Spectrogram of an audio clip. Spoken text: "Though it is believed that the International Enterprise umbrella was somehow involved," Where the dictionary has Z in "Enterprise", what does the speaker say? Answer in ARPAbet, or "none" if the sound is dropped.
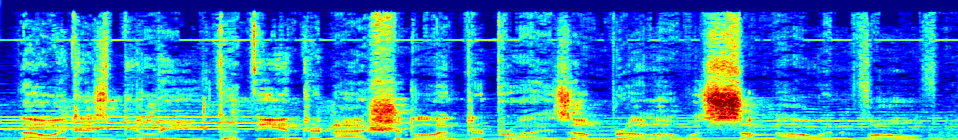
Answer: Z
